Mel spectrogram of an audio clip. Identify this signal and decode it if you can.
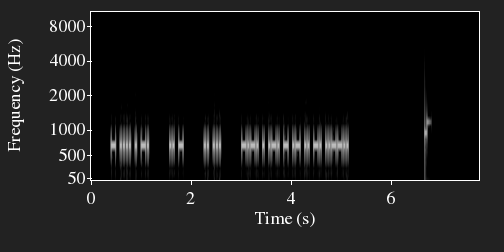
Morse code, heard as a keyed tone, about 37 wpm, 700 Hz. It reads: THEN IT IS CERTAIN?
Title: 2x Word-Spacing - Sentences from Top 500 Words - 40wpm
